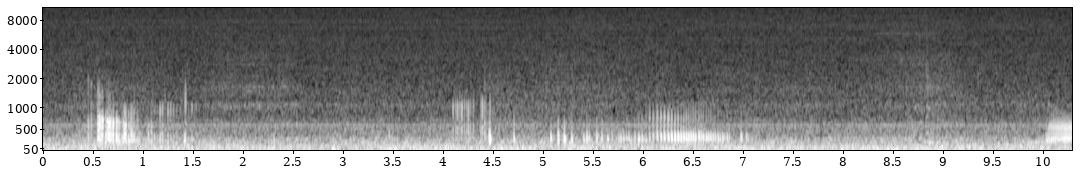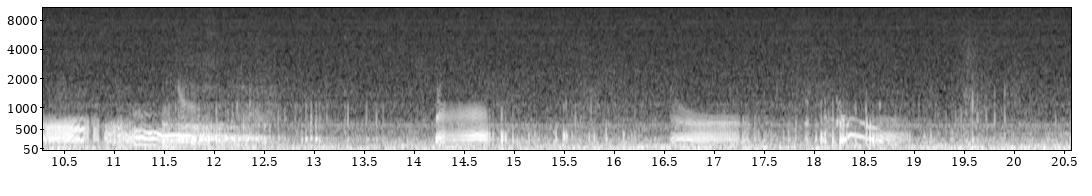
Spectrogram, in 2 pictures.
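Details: Person's requested stomach-noise recording with other background noises: intermittent gurgling, bubbling stomach rumbles from gas and fluid moving; ordinary borborygmi (bowel sounds).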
